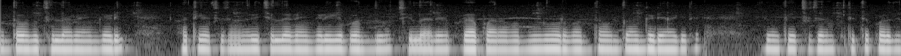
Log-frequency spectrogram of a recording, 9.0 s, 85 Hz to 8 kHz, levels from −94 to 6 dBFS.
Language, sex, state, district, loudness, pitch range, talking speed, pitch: Kannada, female, Karnataka, Chamarajanagar, -18 LUFS, 150-155 Hz, 95 wpm, 150 Hz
